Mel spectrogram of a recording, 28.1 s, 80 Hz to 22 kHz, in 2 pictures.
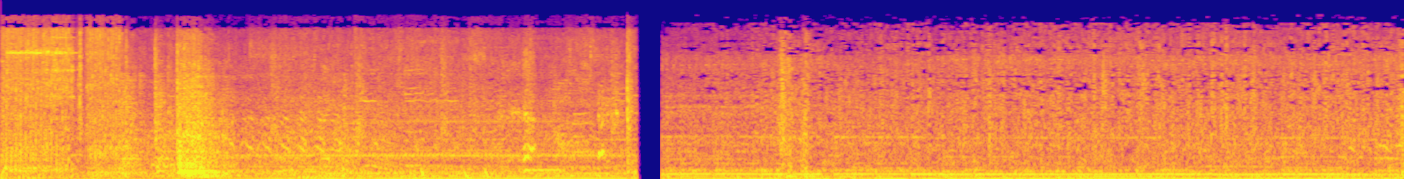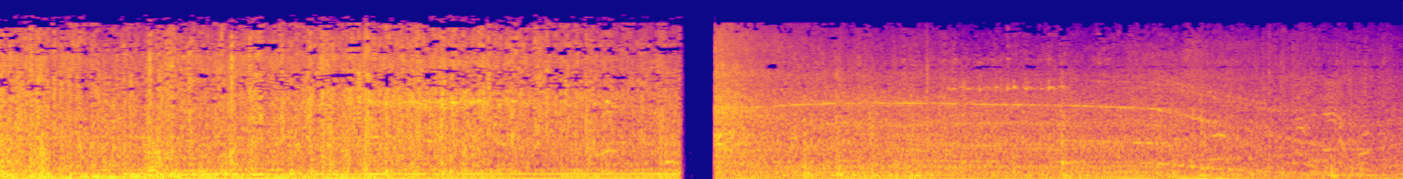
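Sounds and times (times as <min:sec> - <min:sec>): excavator diesel engine drone: 0:00.0 - 0:28.0.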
